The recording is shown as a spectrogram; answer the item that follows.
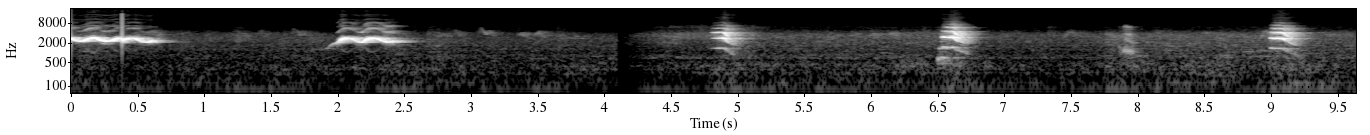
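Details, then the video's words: Young male Indian ringneck parakeet trying to impress a female: two high wavering whistled trills, then a series of sharp short shrill squeaks spaced about a second or two apart in a quiet room. "baby mail parrot impress female ringneck"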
